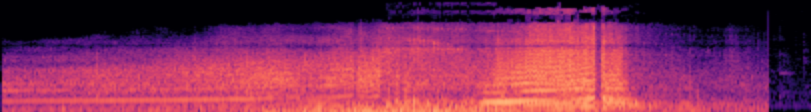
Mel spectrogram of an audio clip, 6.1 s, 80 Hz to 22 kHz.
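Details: 2007 Aston Martin Vantage with a Vortech supercharger: under load the engine note climbs, then the RPMs flare sharply without matching the car's pull. The clutch is slipping because oil reached it from a leaking rear main seal, which was then replaced.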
